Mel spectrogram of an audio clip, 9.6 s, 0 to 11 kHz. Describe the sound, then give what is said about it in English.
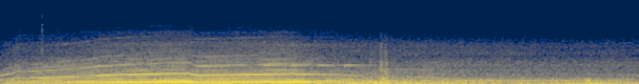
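A supercharged 6.2-litre V8 in a Cadillac CTS-V revving: a loud, deep, rumbling engine note that climbs in pitch, holds briefly, then falls back and settles into a steady low idle. “It's a V8, of course it is, it's 6.2 litres, it's supercharged for 650 horsepower and 640 foot pounds of torque, and it's absolutely addictive.”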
